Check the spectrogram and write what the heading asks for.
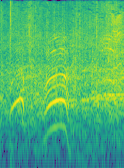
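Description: A person's drawn-out vocal cries: a short rising-and-falling exclamation about half a second in, then a longer one that swells and falls away about a second in.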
